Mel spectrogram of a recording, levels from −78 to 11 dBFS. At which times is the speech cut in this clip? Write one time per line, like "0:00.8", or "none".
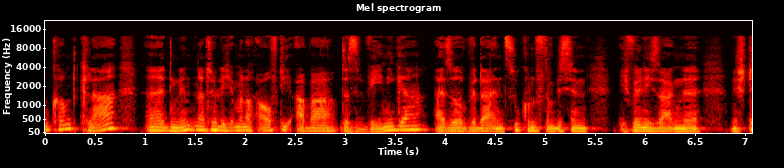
0:01.3
0:02.1
0:02.5
0:03.0
0:04.2
0:05.0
